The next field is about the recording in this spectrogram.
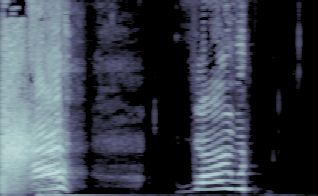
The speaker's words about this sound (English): That's one slap. Take it away.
